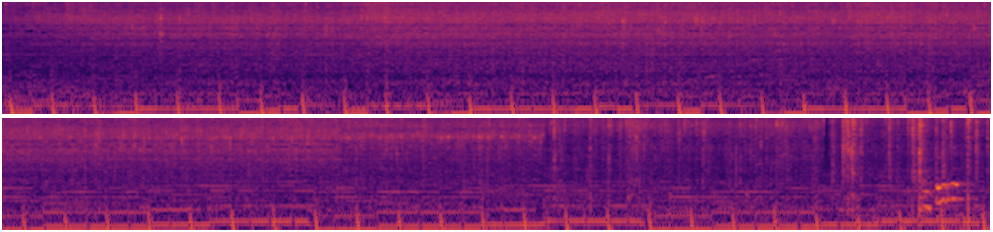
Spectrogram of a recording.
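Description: Chilli- and cornflour-coated anchovies (natholi) deep-frying in hot oil in a pan: a steady, loud sizzle that grows stronger after the first few seconds. Near the end come a few sharp clicks.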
